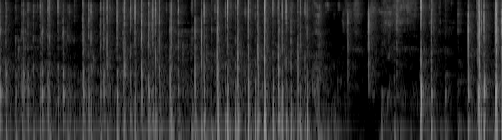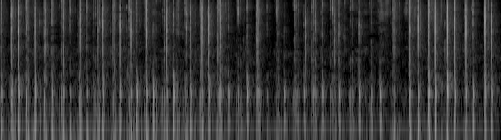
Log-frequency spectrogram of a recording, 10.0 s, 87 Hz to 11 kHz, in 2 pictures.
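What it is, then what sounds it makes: Leather and rubber sneaker. A hollow, empty white sneaker in the Air Jordan 6 style, with mint and black accents, a leather upper and a rubber sole, is held in both hands and tapped and clicked with fingertips and nails. The result is a rapid, steady stream of short, dull, low taps and clicks that briefly quiets around the four-second mark before resuming just as densely.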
